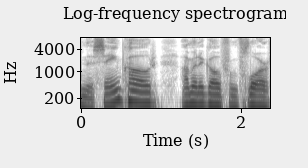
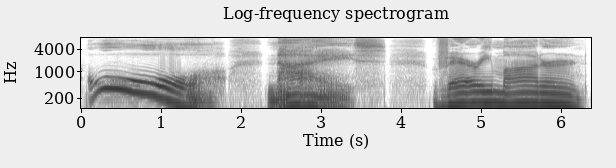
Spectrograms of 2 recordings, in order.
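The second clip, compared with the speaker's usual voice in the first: impressed; much slower than usual. Real, not acted. Impressed entering the apartment.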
